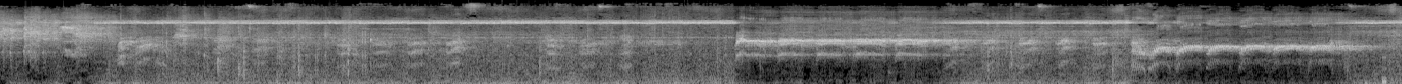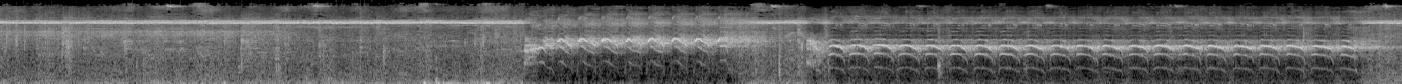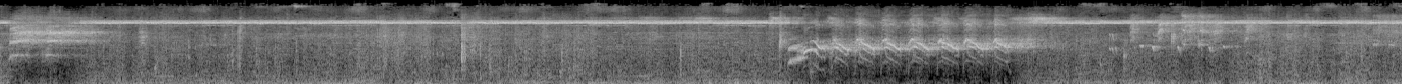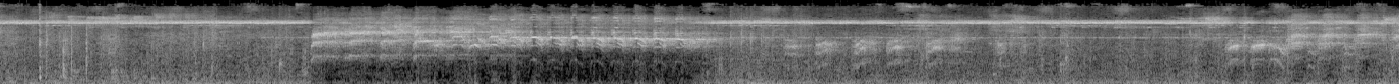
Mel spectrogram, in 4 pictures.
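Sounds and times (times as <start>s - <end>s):
high whine: 0.0s - 11.6s, 13.4s - 19.6s, 27.6s - 36.3s, 38.1s - 47.7s, 48.5s - 56.0s
bird song: 0.0s - 56.0s.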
